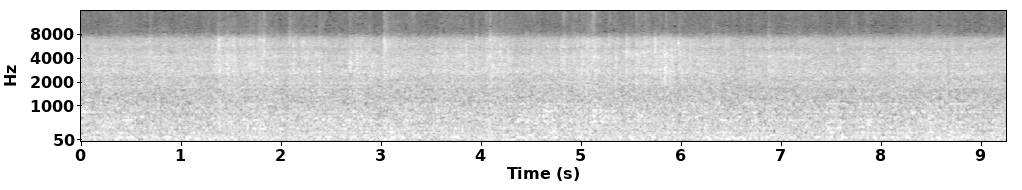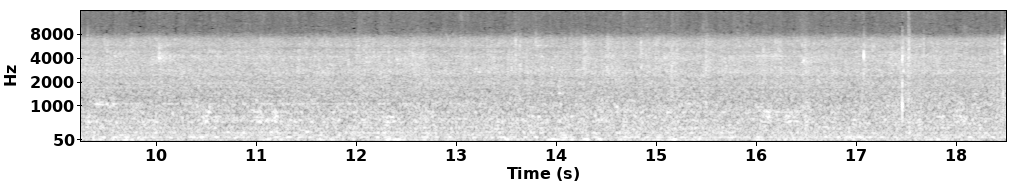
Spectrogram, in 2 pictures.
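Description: Steady, even hiss of aquarium water and air bubbling from filters and airstones, with a low steady hum underneath.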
